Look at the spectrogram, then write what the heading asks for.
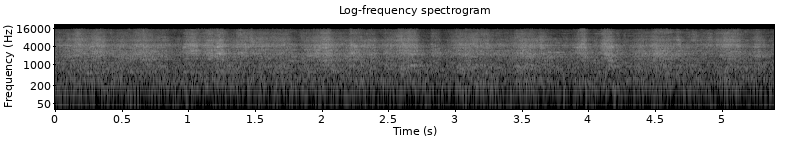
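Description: Hopper cars of a freight train rolling slowly past, their wheels running on the rails in a steady noise with scattered clicks.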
